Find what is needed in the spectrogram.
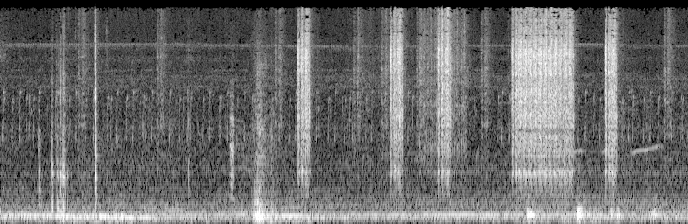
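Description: Camera shutters clicking in short bursts, with a run of rapid shutter clicks lasting about a second near the end, over a faint steady low hum.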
